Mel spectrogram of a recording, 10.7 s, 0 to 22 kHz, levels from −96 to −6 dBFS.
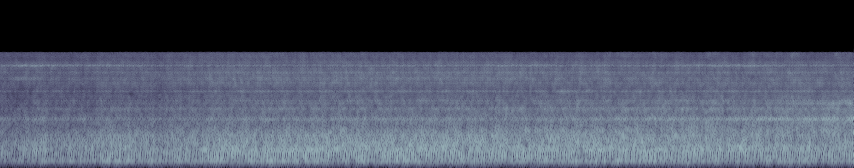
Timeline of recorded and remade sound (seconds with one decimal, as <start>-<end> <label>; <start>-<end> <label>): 0.0-10.7 remade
